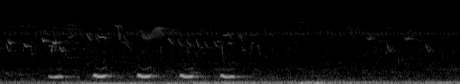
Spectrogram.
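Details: A greater coucal, described as a rare visitor to a house, gives five deep, hollow hoots at about two per second over a low rumble, with faint chirps from other birds.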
